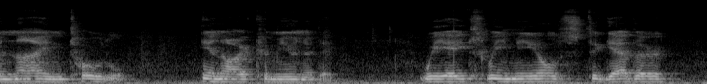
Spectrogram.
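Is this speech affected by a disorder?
Yes: ALS; degenerative; diagnosed ten years ago.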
